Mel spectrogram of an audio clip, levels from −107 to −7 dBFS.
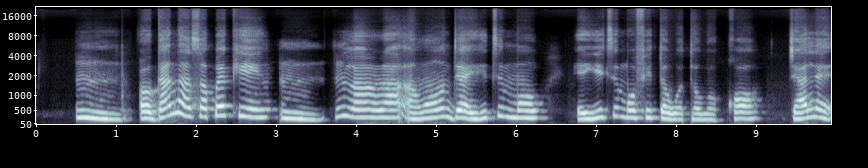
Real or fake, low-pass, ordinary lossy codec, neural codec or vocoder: fake; none; none; autoencoder, 48 kHz, 32 numbers a frame, DAC-VAE, trained on Japanese speech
